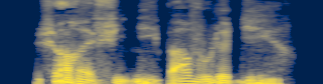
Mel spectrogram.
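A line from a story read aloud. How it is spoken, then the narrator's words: Weary murmur. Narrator (French): murmura-t-il d'un ton las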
